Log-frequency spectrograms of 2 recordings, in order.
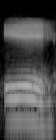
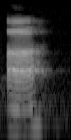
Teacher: I've noticed that the Spanish speakers... they'll sometimes say 'eh', instead of 'uh'. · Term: schwa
